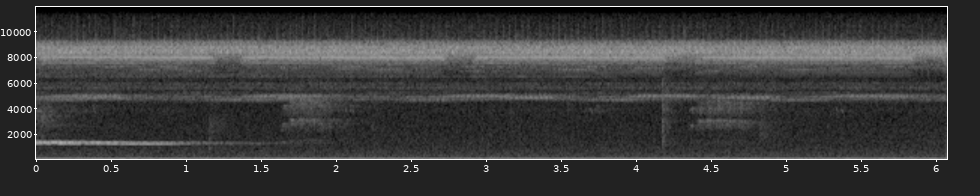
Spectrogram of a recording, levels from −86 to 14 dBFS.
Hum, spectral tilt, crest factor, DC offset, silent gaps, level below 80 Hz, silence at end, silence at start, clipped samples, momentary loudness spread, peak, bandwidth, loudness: none; 1.5 dB/octave; 14 dB; 3%; none; -50 dBFS; 0 s; 0 s; under 0.1%; 1 LU; -10 dBFS; 12 kHz; -23 LUFS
